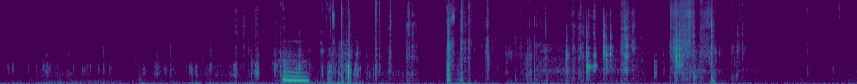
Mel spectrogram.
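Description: Quiet handling of hard resin tiers and small washers: scattered light clicks, knocks and scrapes as the pieces are fitted together. A short pitched hum comes about six seconds in, and there is a longer scrape near the end.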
